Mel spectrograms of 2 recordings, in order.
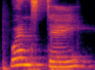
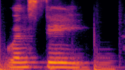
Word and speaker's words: Wednesday: For example, Indonesians speak the B and D or any other silent letter boldly in Wednesday, not Wednesday, bomb, not bomb or bomb.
